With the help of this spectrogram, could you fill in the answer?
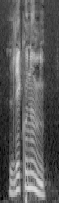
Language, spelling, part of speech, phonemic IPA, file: French, économie, noun, /e.kɔ.nɔ.mi/, Fr-économie.ogg
- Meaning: 1. economy 2. economics (the study of resource and wealth allocation, consumption, and distribution, of capital and investment, and of management of the factors of production)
